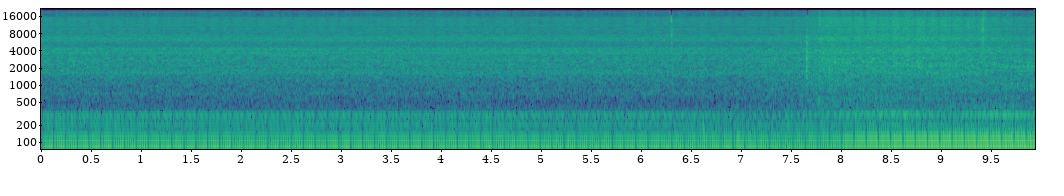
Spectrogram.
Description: Problem ended up being a bad injector in cylinder 6. This was causing the car to run on 5 cylinders, idle terribly, and made the car pretty much undrivable.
